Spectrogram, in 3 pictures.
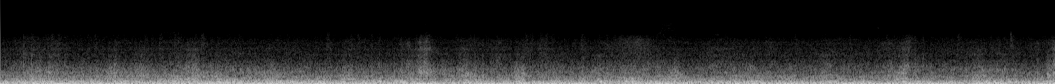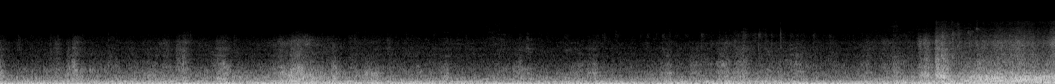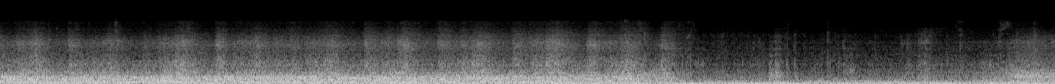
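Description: Running noise of a limited express train travelling at speed: a steady rumble with occasional clicks of the wheels over rail joints. About twenty seconds in it suddenly turns louder and fuller for some eight seconds, then eases back.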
